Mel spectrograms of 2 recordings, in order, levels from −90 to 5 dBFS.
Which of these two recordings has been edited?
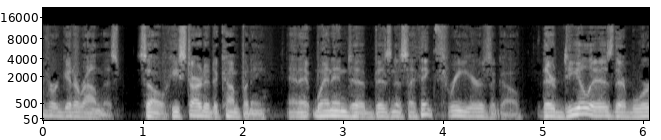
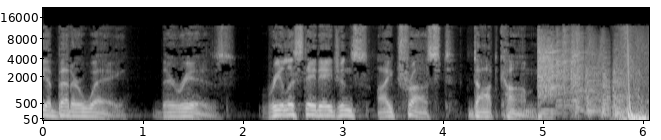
second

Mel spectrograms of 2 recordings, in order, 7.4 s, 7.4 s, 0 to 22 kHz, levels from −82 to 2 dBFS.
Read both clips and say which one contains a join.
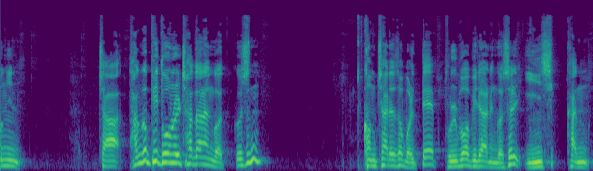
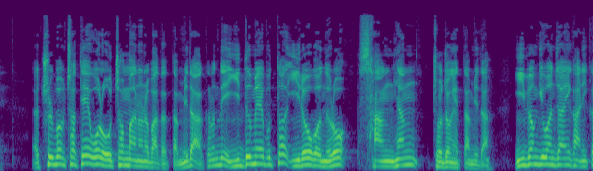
second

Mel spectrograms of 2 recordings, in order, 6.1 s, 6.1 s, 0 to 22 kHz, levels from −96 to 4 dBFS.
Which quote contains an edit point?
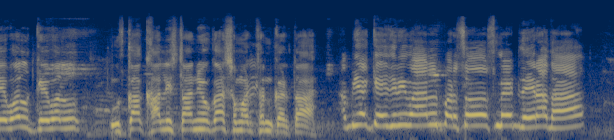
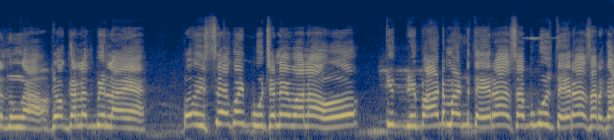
first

